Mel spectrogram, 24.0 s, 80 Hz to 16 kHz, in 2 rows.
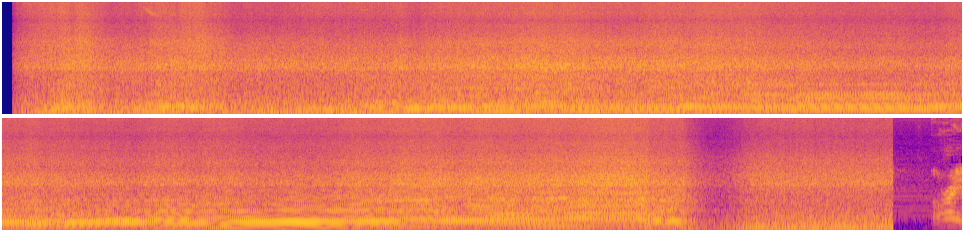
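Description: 427 cubic-inch small-block Ford V8 with a hydraulic roller camshaft and Holley Terminator X fuel injection running under load on an engine dynamometer. A few quick revs come first, then a long steady climb in revs to its loudest point about two-thirds of the way in. The revs ease back, dip off the throttle near the end, and the sound cuts off suddenly.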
